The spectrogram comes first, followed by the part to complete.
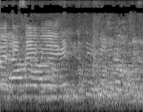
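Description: Speech only: several people chattering over one another, with a woman's voice close to the microphone.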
